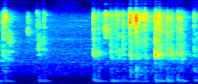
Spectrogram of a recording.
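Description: Typing on a computer keyboard to enter text into the chat of a Minecraft game. A few quiet clicks are followed by a pause, then a quick run of many crisp keystrokes, with no talk.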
